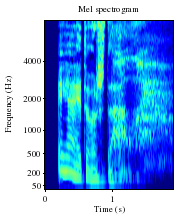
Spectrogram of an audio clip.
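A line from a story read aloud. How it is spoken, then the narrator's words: Sighing. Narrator (Russian): вздохнул Дик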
